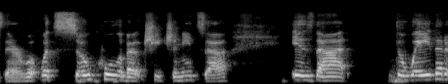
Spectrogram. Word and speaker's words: Chichen Itza: Pyramid of, I want to say Chichen Itza.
